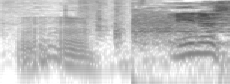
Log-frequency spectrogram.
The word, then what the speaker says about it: Enos: Enos rhymes with Venus. Yes, it does. You thought I was going to say something else, right? That Enos was going to rhyme with genius, but we know you're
